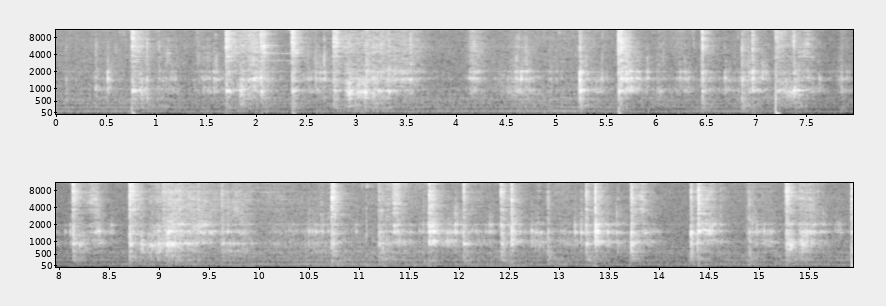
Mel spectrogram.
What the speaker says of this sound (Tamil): பாதாமையும் வறுத்து எடுத்துக்கலாம்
